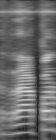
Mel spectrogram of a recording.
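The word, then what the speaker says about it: wrapper: नहीं, इसे रैपर पढ़ते हैं। इसलिए W डब्ल्यू साइलेंट है।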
